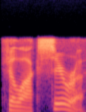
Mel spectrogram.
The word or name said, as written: phylloxera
